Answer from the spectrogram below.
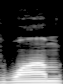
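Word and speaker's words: Jaume: It's I don't even know how to pronounce his first name. It's J-A-U-M-E. – Jones. The same way you pronounce those horses in The Terrible Game. – Oh, okay. – There's a J next to a V. – His name is, I guess it's Wam. – Wam.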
